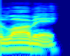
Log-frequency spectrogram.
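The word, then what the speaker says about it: Laube: Uh, so, uh, how did you pronounce the name? Lob or lobby.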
